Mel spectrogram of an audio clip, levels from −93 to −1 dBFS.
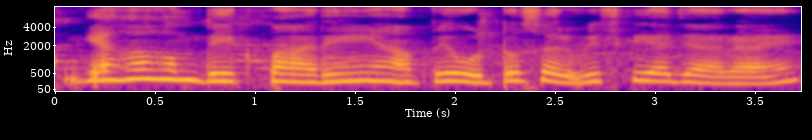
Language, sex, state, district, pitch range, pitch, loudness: Hindi, female, Rajasthan, Jaipur, 225-265 Hz, 245 Hz, -15 LUFS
